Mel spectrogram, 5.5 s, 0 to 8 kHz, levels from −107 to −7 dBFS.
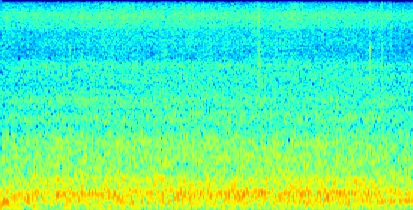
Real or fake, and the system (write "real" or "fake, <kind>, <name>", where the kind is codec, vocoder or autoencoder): real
